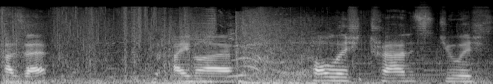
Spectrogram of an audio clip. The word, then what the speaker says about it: Haze: It's pronounced Haz.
